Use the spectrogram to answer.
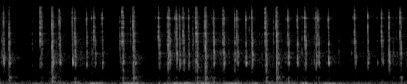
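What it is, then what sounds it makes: Mechanical keyboard with PBT plastic keycaps. A compact black mechanical keyboard with dark PBT plastic keycaps and Kailh Box Jade switches, resting on a cork desk mat, is typed on continuously with the fingertips of both hands. The result is a rapid, uneven stream of crisp, bright clicks that stop almost instantly, with brief pauses between bursts and only a light low thud under each keystroke.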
